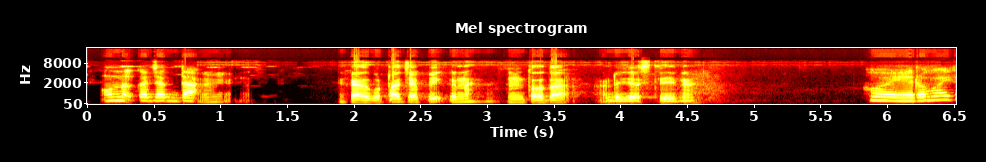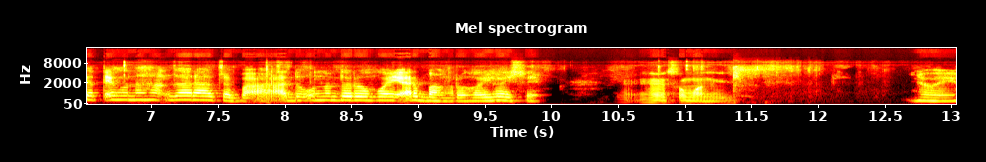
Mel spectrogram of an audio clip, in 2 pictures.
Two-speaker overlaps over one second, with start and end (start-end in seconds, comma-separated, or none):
none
